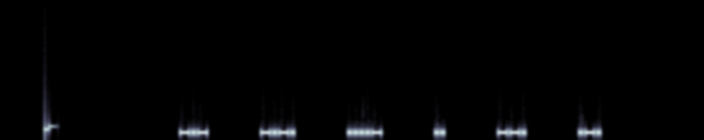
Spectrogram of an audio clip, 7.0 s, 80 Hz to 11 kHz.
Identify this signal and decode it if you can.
Morse code, heard as a keyed tone, about 37 wpm, spaced as for 14 wpm, 700 Hz. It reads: KC4IGR
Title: USA Call Signs - 6 Characters - 6x Character Spacing - 40wpm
